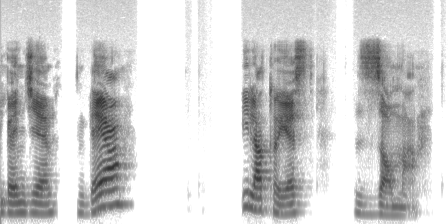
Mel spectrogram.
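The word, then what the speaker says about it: Sommer: Tak jak powiedziałem, wszystkie pory roku mają te same rodzajniki, czyli będzie dea i lato jest zoma. Znowu końcówka er wymawiana bardziej jako a i gotowe zdanie.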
